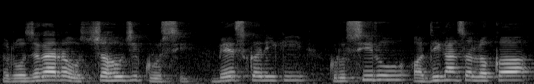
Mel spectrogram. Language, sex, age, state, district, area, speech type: Odia, male, 18-30, Odisha, Jajpur, rural, spontaneous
